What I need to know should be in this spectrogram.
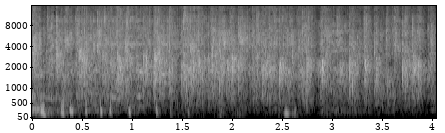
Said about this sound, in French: J'ai fait du vin de coquille d'œuf. Alors là, je vous demande d'applaudir, même si vous ne connaissez pas.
